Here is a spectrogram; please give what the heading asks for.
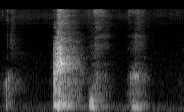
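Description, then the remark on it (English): A dog lets out three short barks in quick succession, the first sharp and loud, the next two softer and lower, with no one talking. “But don't bark anymore. Please stop.”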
